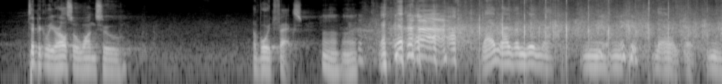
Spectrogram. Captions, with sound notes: typically are also ones who avoid facts. (Machel laughs) (applause)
